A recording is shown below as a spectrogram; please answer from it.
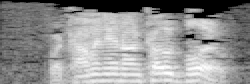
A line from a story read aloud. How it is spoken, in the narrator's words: barked over the phone, that is, over the radio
